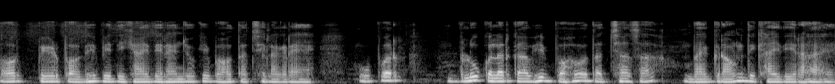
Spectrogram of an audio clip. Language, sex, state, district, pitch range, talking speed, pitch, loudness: Hindi, male, Uttar Pradesh, Hamirpur, 120-145 Hz, 185 wpm, 130 Hz, -17 LUFS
